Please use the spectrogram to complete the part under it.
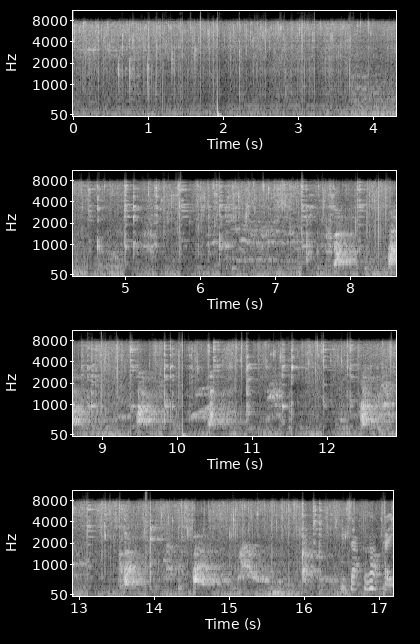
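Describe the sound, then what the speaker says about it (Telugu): Green chilies and other ingredients frying in a pan for a pesarattu and green chutney recipe, a steady loud sizzle throughout with repeated scraping stirs from about the middle on, no talk. "అలాగే పచ్చిమిర్చి కూడా ఇవన్నీ చక్కగా ఫ్రై చేసేసుకోవాలి"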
